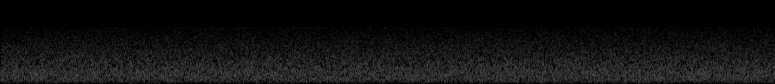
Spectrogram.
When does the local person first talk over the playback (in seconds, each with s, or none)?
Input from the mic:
none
